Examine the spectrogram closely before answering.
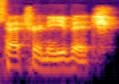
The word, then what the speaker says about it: Petronijevic: Like, for example, Dan I'm going to get his name wrong. Petronijevic. It's Petronijevic.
